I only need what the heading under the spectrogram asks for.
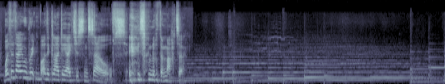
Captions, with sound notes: Whether they were written by the gladiators themselves is another matter. (chuckles) (gentle music continues)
